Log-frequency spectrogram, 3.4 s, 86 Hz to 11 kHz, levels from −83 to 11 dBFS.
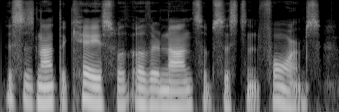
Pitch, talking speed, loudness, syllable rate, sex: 125 Hz, 175 wpm, -17 LUFS, 4.1 syllables/s, male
